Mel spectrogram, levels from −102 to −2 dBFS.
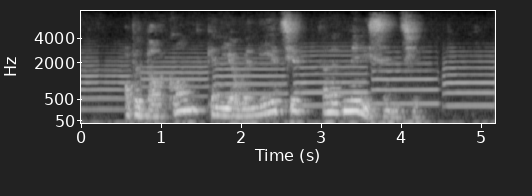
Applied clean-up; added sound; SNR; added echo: none; Trumpet; 13 dB; reverberation time 0.3 s.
